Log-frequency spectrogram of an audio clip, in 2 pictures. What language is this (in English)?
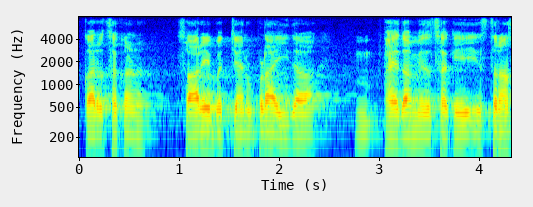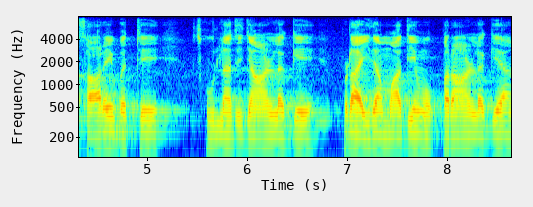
Punjabi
